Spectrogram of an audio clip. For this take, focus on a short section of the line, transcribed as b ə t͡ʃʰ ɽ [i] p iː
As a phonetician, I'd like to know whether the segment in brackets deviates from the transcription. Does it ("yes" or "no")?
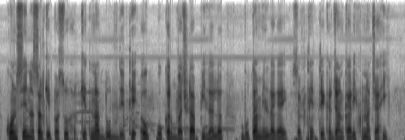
yes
